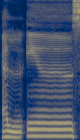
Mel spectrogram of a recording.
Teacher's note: my mouth looking like the seen, as if I'm saying the seen, but I'm letting air through my nose while I'm doing that. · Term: ikhfa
